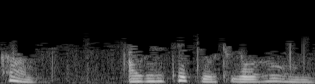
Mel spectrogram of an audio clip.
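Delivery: soft, hushed, lulling hypnotic seance voice. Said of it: "Sorry to interrupt this hypnotic seance".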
